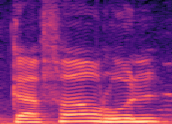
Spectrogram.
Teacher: را کو پر پڑھیں گے، را کے اوپر پیش ہے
